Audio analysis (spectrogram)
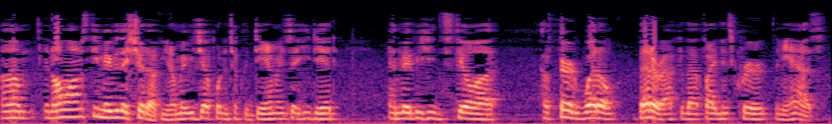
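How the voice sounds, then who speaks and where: An American man chats casually as an amateur sports commentator. His voice sits a little high and sounds husky, with a quiet, hesitant delivery that is slightly short of breath. The home recording is dull and lo-fi. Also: fairly even intonation, fairly quick. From Sacramento, California, United States. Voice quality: husky, not loud. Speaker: amateur boxing commentator and vlogger. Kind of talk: casual talk to camera, fight preview and prediction.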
